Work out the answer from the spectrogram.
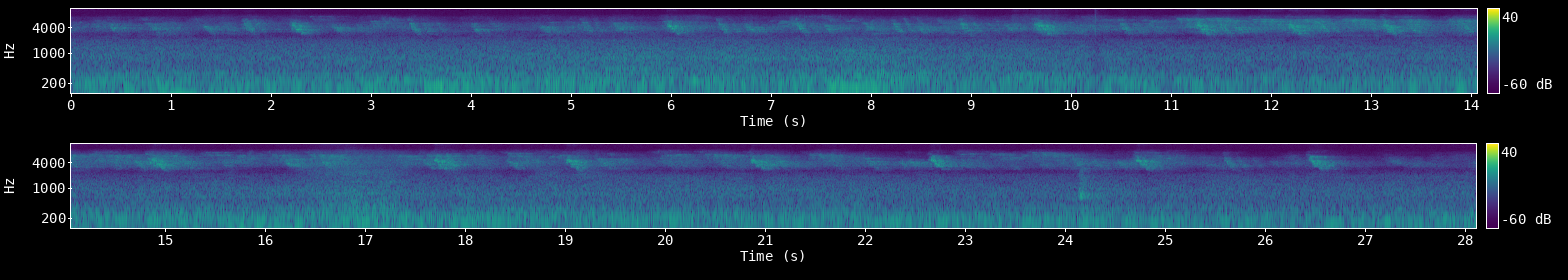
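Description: Small birds chirping repeatedly, short high chirps coming one or two a second at irregular intervals, over a steady low background hum.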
